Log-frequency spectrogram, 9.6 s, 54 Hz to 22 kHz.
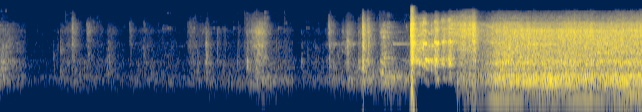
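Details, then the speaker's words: Honda Accord after installing a Zipmotor air intake (also fitted with a J2 Engineering catback exhaust): it cranks, catches and idles with a steady hissy intake roar, no misfires or knocks, and no check engine light. "No check engine light. Sounds great."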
